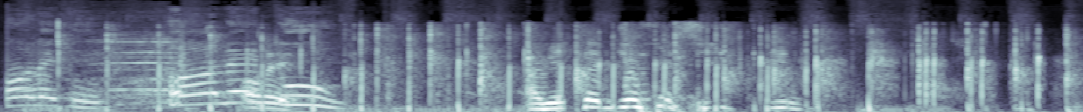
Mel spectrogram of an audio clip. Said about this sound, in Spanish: Así que desde aquí, este aplauso va dedicado al CSIC, que está investigando a saco para salvarnos de esta.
